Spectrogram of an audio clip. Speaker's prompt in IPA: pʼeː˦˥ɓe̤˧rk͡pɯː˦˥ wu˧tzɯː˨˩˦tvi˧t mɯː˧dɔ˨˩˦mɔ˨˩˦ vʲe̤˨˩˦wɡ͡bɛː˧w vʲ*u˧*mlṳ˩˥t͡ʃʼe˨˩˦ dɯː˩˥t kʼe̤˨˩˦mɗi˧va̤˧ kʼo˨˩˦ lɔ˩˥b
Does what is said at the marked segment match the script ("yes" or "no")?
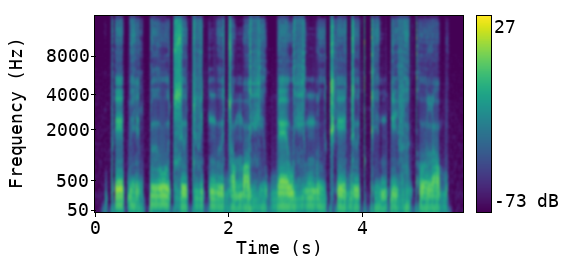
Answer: yes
